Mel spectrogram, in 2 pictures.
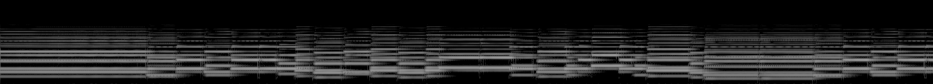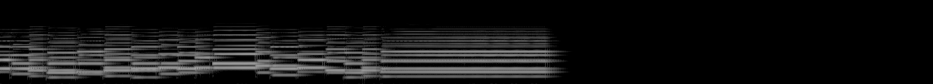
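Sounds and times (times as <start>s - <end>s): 
two-part polska folk dance tune: 0.0s - 14.9s.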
